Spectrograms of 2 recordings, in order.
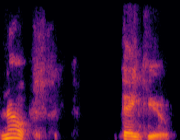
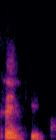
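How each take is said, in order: First: The end stays strong with a wide-open mouth. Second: The end fades with the mouth closing.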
